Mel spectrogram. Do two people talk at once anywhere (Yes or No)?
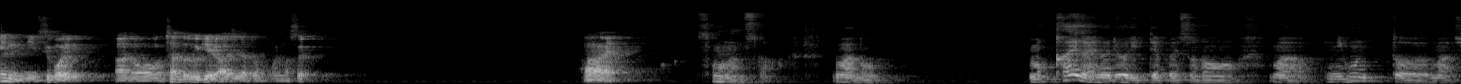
No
